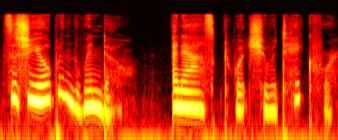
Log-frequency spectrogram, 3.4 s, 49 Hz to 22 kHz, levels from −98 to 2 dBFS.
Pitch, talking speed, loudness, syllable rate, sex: 225 Hz, 230 wpm, -18 LUFS, 6.1 syllables/s, female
